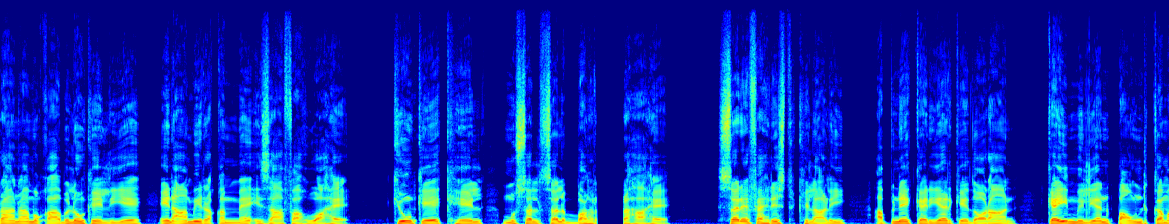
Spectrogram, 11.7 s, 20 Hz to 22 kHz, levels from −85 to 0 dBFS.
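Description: Speech, with a playback stall right after "کیونکہ کھیل مسلسل بڑھ": from 5.95 to 6.24 s the sound drops out for 0.27 s, showing as a flat waveform and a blank vertical band on the spectrogram. The likely cause is a player that ran short of data or had its thread blocked.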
